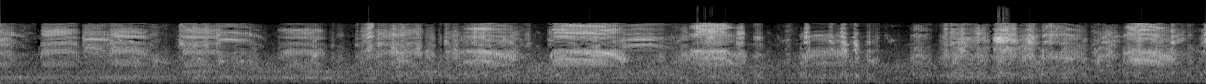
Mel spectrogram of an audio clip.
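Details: Noisy gulls calling while being fed: harsh, squawking cries in overlapping bursts, each roughly half a second long, repeating almost continuously from several birds at once, with soft background rumble.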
